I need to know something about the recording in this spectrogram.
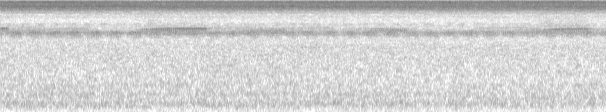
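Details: Crickets chirping after dark in a steady, ringing high chorus; the upper whine holds constant while a lower trill rises and fades in soft waves. Only insects are audible.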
